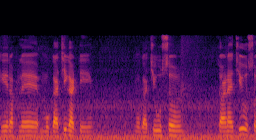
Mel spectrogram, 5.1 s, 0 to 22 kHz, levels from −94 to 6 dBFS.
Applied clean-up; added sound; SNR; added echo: none; Bus; 7 dB; none.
